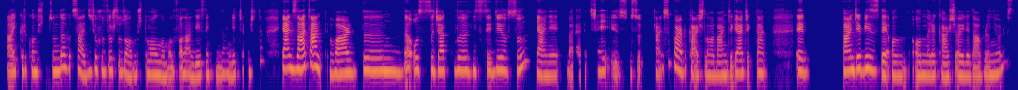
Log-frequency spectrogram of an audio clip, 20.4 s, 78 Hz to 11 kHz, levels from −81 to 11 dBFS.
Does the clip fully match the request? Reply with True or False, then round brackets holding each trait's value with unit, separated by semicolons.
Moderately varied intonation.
True (3.4 semitones)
